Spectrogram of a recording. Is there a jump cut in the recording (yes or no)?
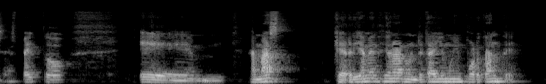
no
